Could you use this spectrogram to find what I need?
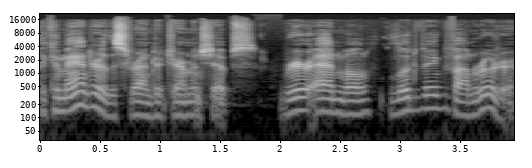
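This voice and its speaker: He has a normal speaking voice, pitched at medium. The man talks fairly quickly, his pitch varying in an ordinary way. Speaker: history podcast host. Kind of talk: history documentary narration, scripted and read aloud. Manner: formal, steady, measured; even and authoritative, little emotion.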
